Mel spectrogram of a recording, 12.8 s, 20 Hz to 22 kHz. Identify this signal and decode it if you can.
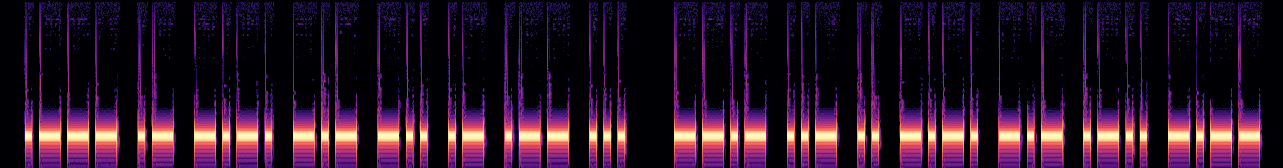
Morse code, heard as a keyed tone, about 17 wpm, 700 Hz. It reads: JACKDAWS QUICKLY
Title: Pangram Challenge v2 - 17wpm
